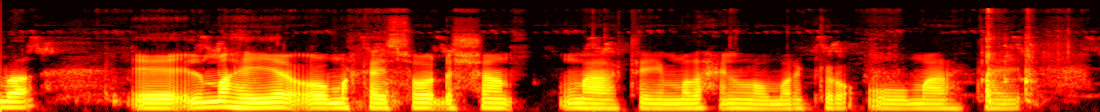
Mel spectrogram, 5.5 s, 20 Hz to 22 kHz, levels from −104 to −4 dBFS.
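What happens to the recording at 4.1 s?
Nothing goes wrong at 4.1 s; the speech carries on intact through that moment with no dropout, click or distortion to be heard.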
